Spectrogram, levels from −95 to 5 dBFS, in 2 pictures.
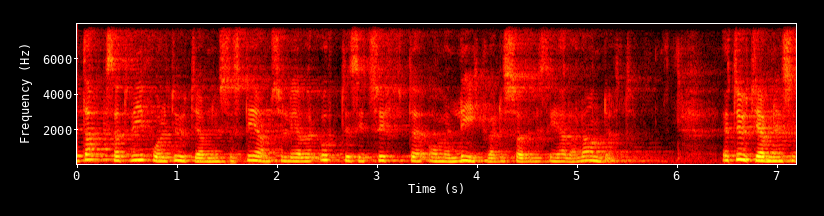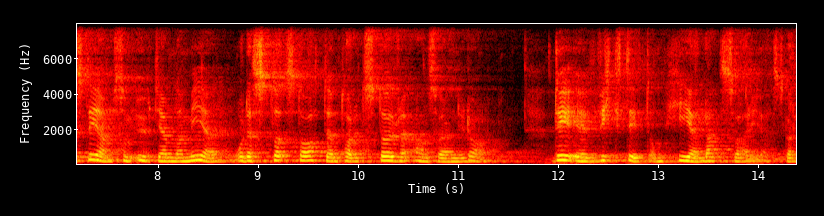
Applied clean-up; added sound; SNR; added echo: neural separator model SepFormer DNS4.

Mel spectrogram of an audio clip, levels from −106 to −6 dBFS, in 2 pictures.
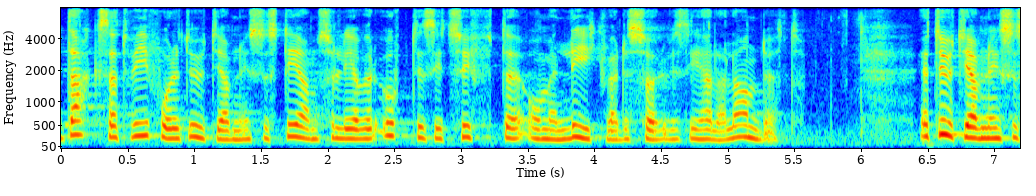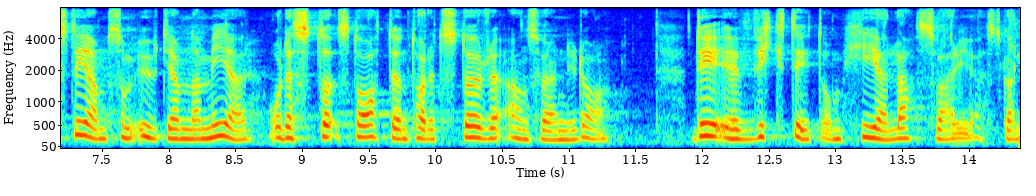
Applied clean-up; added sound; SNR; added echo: none; none; none; none.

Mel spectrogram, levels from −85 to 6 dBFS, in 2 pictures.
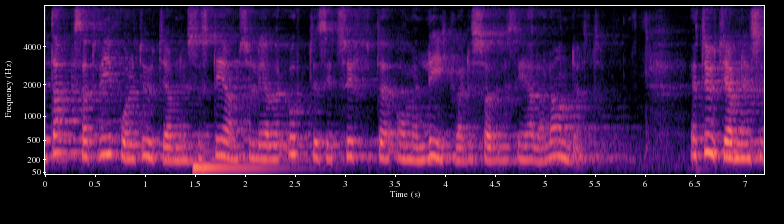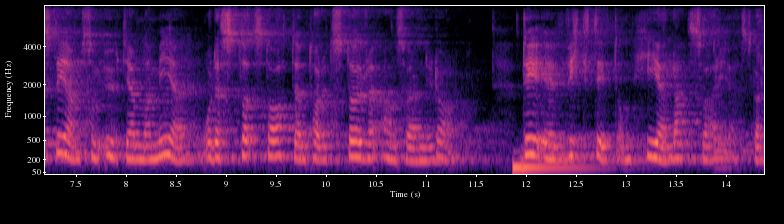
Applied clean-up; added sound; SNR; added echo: none; Piano; 5 dB; reverberation time 1.9 s.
